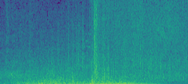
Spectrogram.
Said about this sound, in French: Dans un atterrissage absolument non contrôlé, l'engin s'écrase lourdement dans un énorme monticule de flocons de neige à quelques mètres.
